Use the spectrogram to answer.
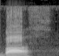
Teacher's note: Air is forced through upper teeth and tongue, dental sound. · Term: th sound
